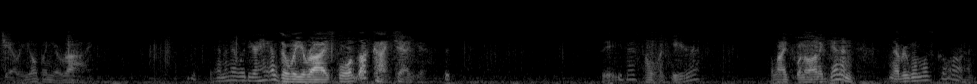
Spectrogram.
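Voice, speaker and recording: A short-tempered young American man, played by an actor snaps along quickly in a highish voice. It is panicky vintage radio horror acting on a dull, noisy recording. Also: big pitch swings, close to an everyday voice. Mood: impatient. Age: young adult.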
